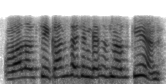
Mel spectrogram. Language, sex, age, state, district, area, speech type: Kashmiri, female, 18-30, Jammu and Kashmir, Budgam, rural, conversation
